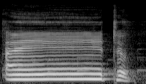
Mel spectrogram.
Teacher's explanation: ऐंठ को उच्चारण करने के लिए हमें नाक का इस्तेमाल करना पड़ रहा है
